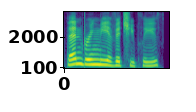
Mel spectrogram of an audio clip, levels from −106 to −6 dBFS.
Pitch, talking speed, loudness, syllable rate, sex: 230 Hz, 230 wpm, -16 LUFS, 5.9 syllables/s, female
